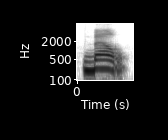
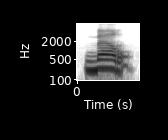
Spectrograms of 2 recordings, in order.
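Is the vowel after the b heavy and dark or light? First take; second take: light; light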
